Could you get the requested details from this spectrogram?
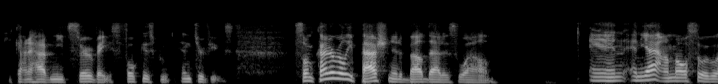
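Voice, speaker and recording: A man from Quebec City, whose first language is French and who has a Québécois accent, is a guest answering interview questions as a workplace psychology advisor. He sounds earnest and searching, restarting and repeating words as he thinks. His mid-range voice is fairly bright, but the audio is dull with no room sound.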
